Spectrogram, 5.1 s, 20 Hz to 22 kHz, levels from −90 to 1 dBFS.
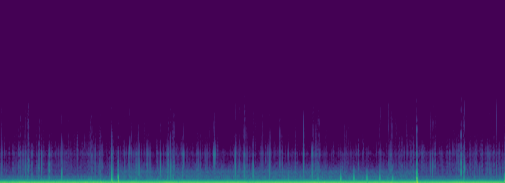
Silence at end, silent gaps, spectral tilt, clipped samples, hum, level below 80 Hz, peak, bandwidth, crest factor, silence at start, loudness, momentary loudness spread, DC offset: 0 s; none; -11.5 dB/octave; under 0.1%; none; -50 dBFS; -10 dBFS; 3.9 kHz; 18 dB; 0 s; -28 LUFS; 1 LU; under 0.1%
